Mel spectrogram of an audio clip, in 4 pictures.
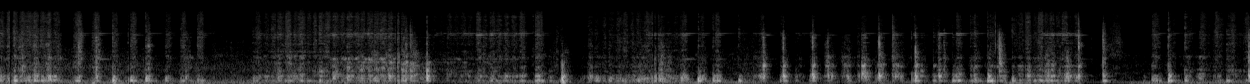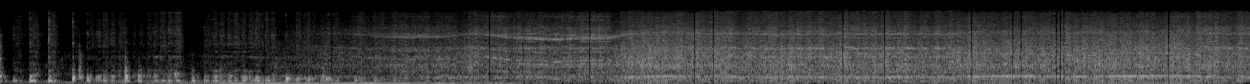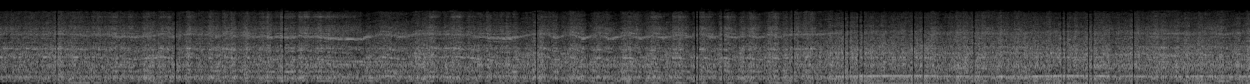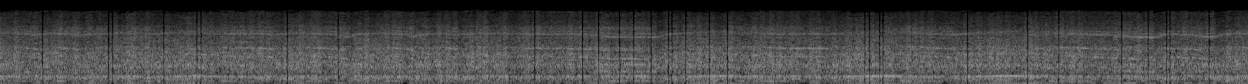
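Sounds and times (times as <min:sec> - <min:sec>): electric drill spinning wire brush: 0:00.0 - 0:10.9, 0:11.5 - 0:49.9
hand scraping on steel wrench: 0:00.0 - 0:16.7.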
